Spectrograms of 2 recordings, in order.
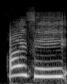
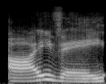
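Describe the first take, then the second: First: The name is said in a playful, happy tone. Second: The name is said in a stern, scolding tone.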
